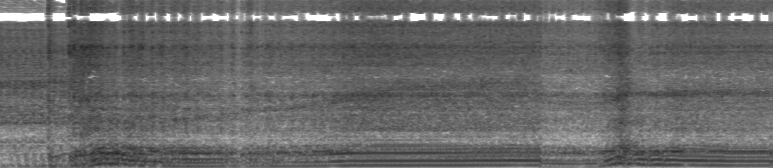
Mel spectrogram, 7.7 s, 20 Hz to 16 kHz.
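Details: 1500 HP G80 M3 build, first start on the built engine and transmission, with a new radiator and no fan plugged in. It fires quickly, revs, then drops to a steady, even idle with a deep smooth note; nothing untoward.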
